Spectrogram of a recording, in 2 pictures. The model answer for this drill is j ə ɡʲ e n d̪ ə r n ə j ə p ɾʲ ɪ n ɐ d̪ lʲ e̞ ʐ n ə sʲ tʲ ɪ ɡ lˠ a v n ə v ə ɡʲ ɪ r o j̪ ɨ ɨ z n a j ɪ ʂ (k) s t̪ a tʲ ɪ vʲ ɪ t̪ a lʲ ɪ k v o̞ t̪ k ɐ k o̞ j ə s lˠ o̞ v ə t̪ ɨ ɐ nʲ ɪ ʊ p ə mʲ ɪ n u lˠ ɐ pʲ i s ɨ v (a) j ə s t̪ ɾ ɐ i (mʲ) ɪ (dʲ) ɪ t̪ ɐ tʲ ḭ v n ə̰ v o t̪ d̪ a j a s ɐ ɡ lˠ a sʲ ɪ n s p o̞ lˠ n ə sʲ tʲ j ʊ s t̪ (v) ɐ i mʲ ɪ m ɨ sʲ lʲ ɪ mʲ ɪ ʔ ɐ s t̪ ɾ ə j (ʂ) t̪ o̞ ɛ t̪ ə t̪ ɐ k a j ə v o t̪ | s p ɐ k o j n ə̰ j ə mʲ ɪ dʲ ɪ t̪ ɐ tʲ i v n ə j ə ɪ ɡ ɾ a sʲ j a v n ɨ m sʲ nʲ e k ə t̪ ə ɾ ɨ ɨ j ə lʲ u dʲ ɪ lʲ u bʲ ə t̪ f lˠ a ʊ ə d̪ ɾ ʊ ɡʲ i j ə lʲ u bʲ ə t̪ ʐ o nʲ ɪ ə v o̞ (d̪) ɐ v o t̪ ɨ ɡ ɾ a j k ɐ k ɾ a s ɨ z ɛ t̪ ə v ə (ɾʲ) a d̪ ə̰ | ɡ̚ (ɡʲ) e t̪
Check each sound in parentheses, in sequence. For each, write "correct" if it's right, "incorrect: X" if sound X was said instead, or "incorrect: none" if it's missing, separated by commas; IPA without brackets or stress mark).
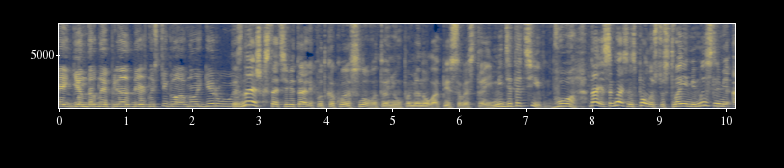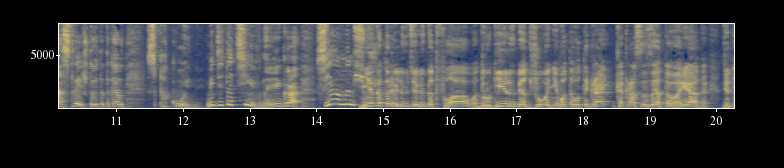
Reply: correct, incorrect: ə, correct, correct, correct, correct, incorrect: t̪, correct, incorrect: dʲ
